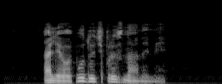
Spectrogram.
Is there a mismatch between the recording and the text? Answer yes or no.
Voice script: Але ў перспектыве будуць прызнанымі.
yes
